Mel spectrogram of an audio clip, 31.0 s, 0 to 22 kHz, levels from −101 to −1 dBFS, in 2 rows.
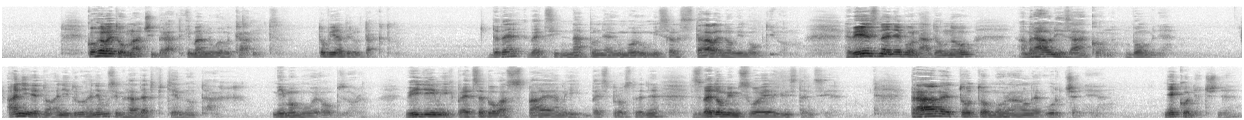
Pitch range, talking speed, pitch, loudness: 100-130 Hz, 100 wpm, 115 Hz, -26 LUFS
